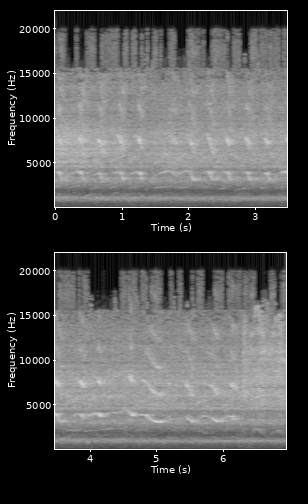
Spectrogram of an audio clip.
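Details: Simulated dental appointment: a steady high-pitched drill whine with shifting pitch over a constant hissing rush of suction.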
